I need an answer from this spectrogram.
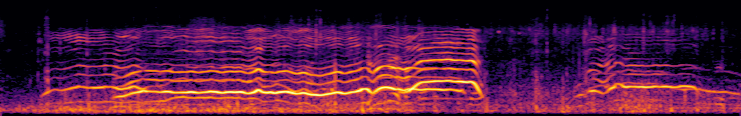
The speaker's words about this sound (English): What's happening over there? The riders thunder back towards us. That little one's holding on for dear life. It's very exciting.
